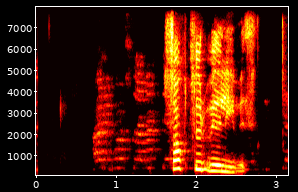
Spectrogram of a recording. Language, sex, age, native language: Icelandic, female, 9, Icelandic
